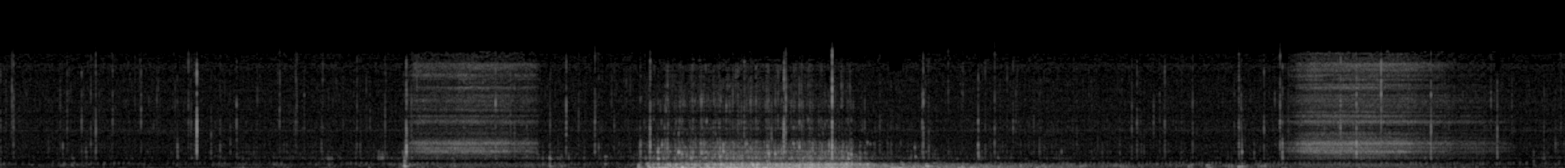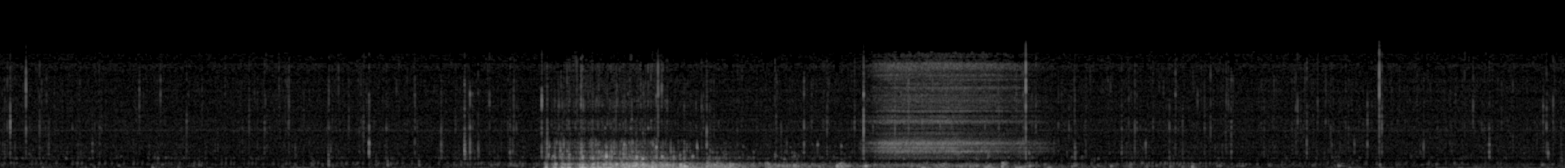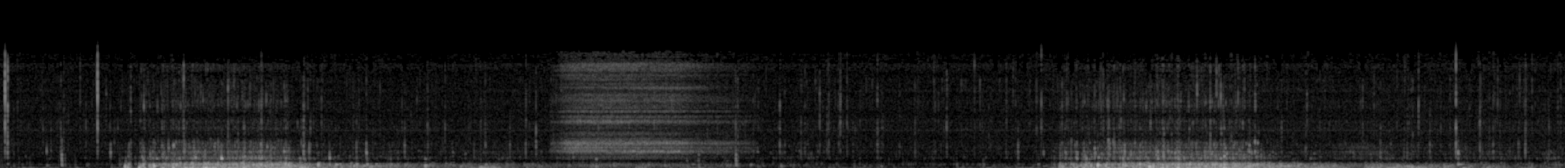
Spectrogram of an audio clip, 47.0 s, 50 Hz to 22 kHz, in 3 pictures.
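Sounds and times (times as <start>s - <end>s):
crackling clicks: 0.0s - 46.9s
low underwater rumble: 0.0s - 46.9s.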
